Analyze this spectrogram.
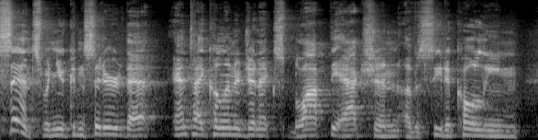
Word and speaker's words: anticholinergic: How about anticholinergics? Warning, this is from the future here. I'm about to mispronounce the word anticholinergic as anticholinergenic 1,000 times.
